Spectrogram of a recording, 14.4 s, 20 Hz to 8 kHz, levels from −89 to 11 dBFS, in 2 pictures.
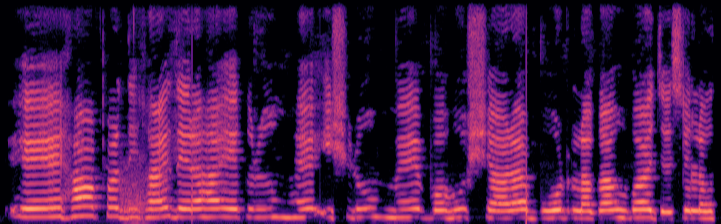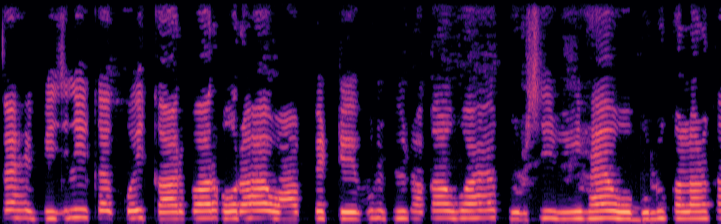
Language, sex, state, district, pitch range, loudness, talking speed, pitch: Hindi, female, Bihar, Sitamarhi, 245-285 Hz, -16 LUFS, 185 wpm, 260 Hz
